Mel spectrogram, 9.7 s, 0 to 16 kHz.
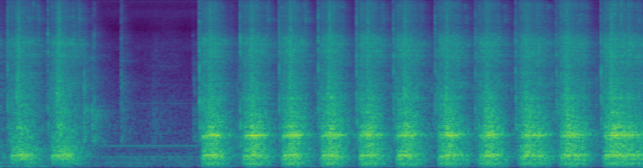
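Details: Stihl MS180C chainsaw on 50:1 mix, first start after carburetor work: after a brief stall the idle surges up and down about every 0.6 seconds; hunting idle needing idle-screw adjustment.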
